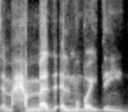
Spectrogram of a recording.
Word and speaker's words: Mohamed: even better yeah sure so my full name is mamed that's how you say my that's how you say my full name in Arabic oh nice yeah we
